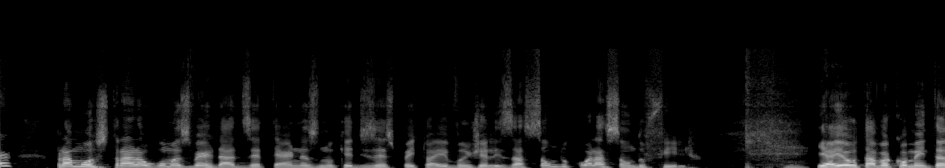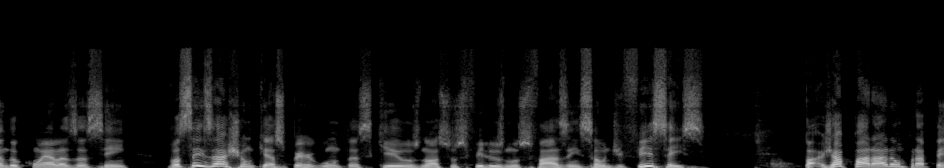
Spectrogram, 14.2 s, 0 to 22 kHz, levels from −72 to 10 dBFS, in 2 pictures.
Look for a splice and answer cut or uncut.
uncut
